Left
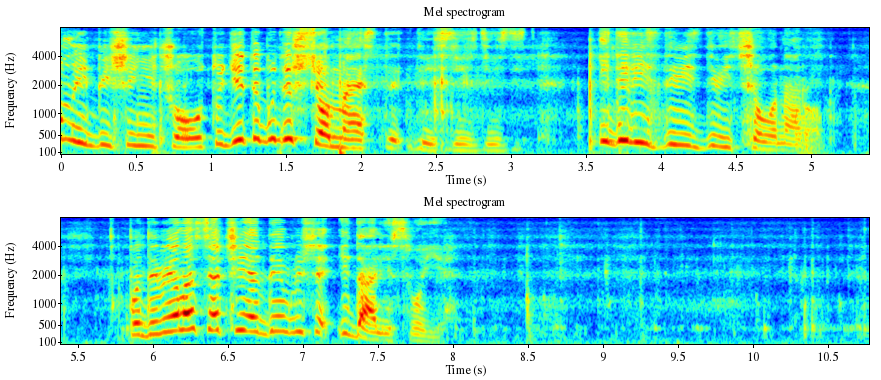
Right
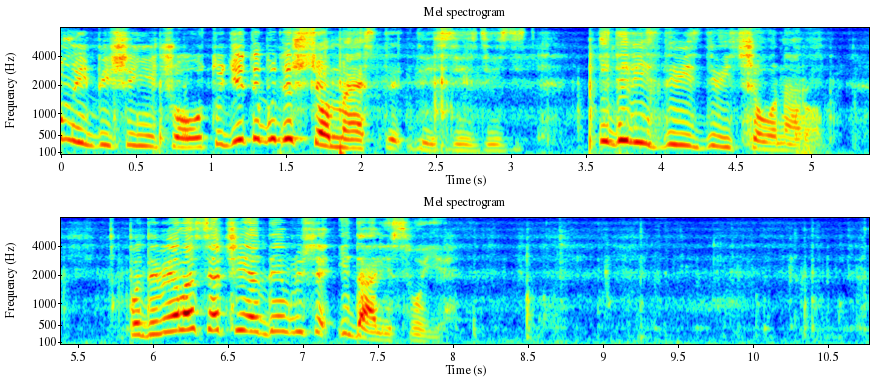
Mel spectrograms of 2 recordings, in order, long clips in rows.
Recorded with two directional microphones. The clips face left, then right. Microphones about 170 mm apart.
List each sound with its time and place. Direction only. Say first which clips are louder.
0.0 s speech: even; 20° right (ahead or behind)
2.4 s speech: left 1 dB; 20° right (ahead or behind)
3.2 s speech: right 1 dB; 40° right (ahead or behind); by 8.0 s 15° right (ahead or behind)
